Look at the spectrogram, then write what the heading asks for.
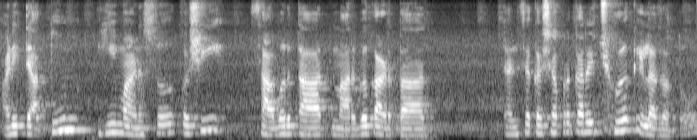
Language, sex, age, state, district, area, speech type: Marathi, male, 30-45, Maharashtra, Sangli, urban, spontaneous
